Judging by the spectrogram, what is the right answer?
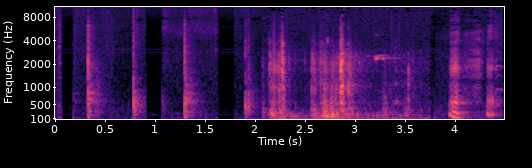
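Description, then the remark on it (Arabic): A door is opened for someone at it: a few sharp clicks from the handle and latch, then a longer rattling, scraping stretch as it swings open, with no one talking. “لحظة يا بني، سوف أذهب لأفتح الباب”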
